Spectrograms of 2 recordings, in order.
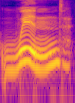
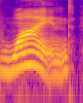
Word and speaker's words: wind: those were pretty good uh next is uh wind as in the air uh blowing blowing air and wind as in like to wrap something around something else wind you might say the wind is really strong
